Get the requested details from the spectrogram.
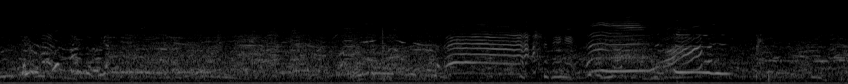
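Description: A crowd of children chatters and shouts nearby.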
